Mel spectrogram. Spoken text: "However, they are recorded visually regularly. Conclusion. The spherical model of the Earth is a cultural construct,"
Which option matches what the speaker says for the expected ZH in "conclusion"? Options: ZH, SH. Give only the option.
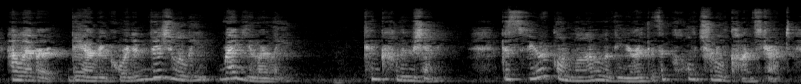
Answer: ZH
